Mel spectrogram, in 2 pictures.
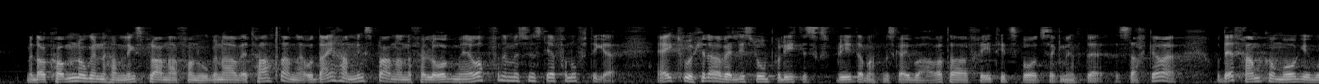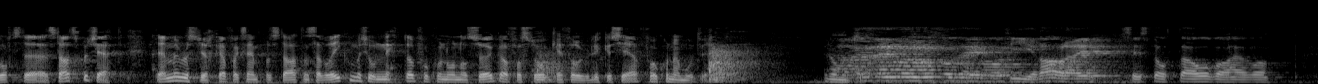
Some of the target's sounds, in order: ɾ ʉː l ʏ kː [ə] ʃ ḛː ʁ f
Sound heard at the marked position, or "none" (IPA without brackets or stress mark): ə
